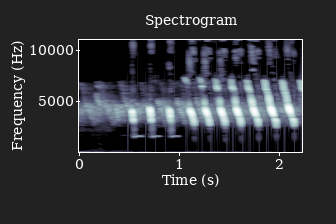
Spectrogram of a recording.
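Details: Canary delivering an accelerating series of bright downslurred notes, spaced at first then quickening into a steady rapid phrase.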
